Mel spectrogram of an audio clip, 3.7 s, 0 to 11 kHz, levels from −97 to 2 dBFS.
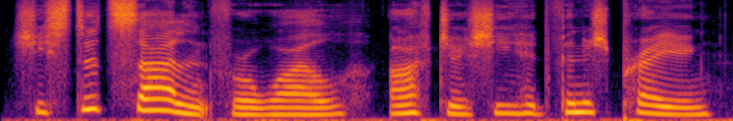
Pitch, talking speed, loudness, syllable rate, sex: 225 Hz, 180 wpm, -18 LUFS, 4.7 syllables/s, female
